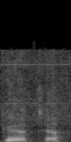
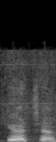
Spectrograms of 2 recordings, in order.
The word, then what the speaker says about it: Goethe: Then, Johann Wolfgang von Goethe, and those of you who speak German better than I, I think it's pronounced Goethe, g o e t h e.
